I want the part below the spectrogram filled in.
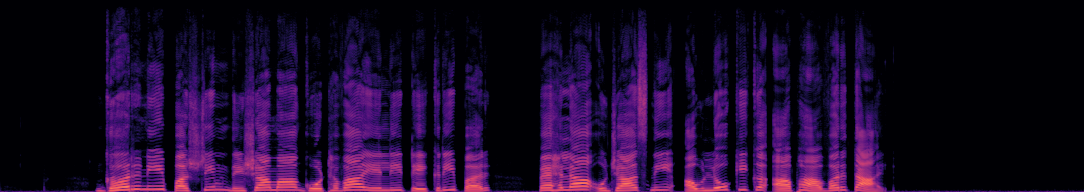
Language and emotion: Gujarati, neutral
